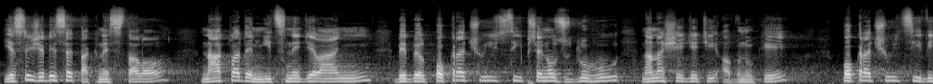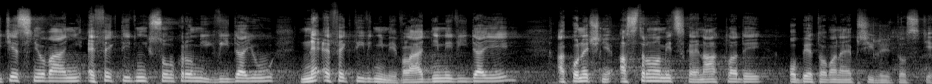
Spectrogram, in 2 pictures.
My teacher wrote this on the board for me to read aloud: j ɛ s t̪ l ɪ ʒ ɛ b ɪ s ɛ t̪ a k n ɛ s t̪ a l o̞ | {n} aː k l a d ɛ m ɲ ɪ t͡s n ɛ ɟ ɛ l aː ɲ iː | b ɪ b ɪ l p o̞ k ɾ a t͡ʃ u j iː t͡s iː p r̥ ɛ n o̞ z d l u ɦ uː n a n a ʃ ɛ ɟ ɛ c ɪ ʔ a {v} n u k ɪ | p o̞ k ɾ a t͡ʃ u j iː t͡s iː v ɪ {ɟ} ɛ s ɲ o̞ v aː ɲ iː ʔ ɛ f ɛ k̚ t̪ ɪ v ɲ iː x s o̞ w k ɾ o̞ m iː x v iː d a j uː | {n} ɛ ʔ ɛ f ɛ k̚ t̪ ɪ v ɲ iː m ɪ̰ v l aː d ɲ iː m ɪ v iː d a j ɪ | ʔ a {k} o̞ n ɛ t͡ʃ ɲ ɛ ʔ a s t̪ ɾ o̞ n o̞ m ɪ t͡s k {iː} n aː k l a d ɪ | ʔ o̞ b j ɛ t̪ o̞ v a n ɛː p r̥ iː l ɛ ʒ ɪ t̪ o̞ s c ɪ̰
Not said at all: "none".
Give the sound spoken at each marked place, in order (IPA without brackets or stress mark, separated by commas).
n, v, c, n, k, ɛː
